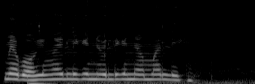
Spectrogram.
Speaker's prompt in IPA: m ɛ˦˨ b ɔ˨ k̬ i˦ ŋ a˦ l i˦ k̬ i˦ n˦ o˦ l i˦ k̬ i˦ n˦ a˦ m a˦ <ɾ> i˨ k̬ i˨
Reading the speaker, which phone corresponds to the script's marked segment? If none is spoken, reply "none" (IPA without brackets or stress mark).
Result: l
